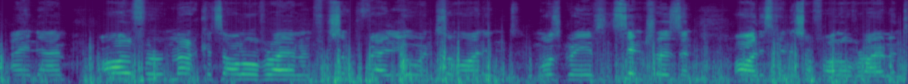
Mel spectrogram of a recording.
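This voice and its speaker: A man talks at a moderate pace, his voice dry with no echo, while loud background noise fills the clip. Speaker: farm vlogger. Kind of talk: casual vlog chat. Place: farm machine. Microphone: phone near.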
